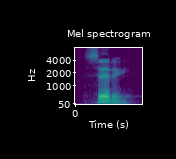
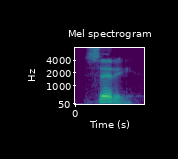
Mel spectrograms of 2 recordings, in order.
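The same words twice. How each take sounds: The two takes are said the same way.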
